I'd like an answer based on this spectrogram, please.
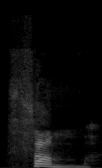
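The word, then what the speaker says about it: thumb: थम। इसमें letter B silent है।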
